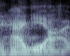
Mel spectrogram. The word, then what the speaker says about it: Haggai: micah 6 14 and haggai one six some people like to say haggy i but it's h-a-g-g-a-i so however people want to pronounce that so why did i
